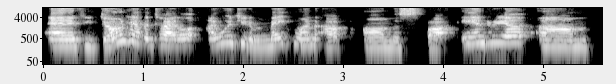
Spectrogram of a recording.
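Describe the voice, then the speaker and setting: A woman's voice: a little high, lively intonation, moderate pace, bright, forceful tone, slightly rough, poor audio. A woman working as a public speaking coach, giving effusive, emphatic, encouraging feedback to a group on a video call.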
